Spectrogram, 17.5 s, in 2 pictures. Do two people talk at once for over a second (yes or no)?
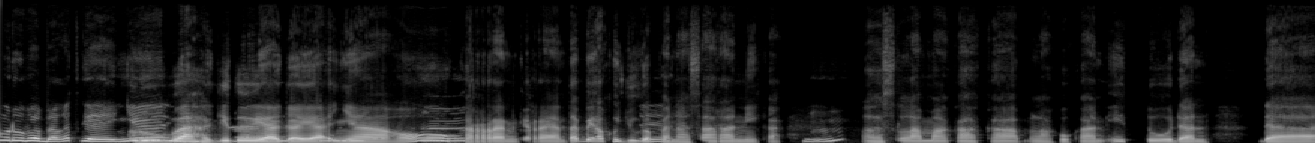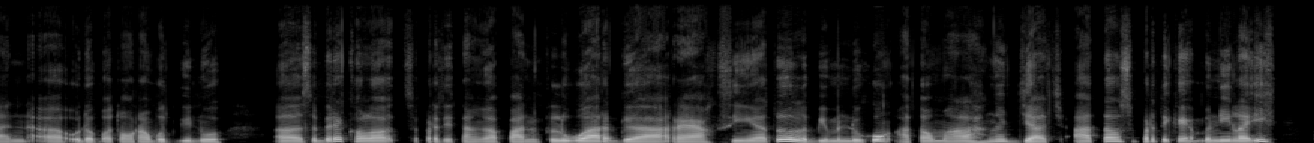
yes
